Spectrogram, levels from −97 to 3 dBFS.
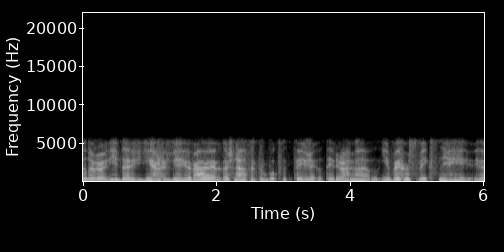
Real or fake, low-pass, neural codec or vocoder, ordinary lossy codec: fake; 5.4 kHz; autoencoder, 44.1 kHz, a latent of 192 numbers a frame, MeloTTS; Opus, 32 kbps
